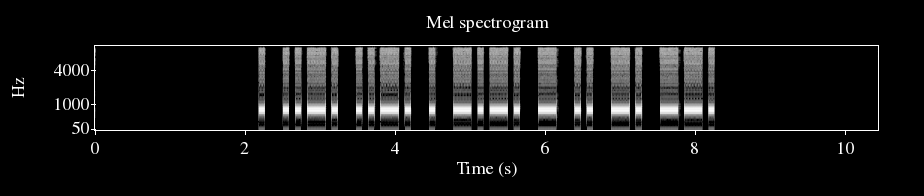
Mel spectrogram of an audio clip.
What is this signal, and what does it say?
Morse code, heard as a keyed tone, about 15 wpm, 800 Hz. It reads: EFFECTING
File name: Alphabetical / Alphabetical mp3s / Es @13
